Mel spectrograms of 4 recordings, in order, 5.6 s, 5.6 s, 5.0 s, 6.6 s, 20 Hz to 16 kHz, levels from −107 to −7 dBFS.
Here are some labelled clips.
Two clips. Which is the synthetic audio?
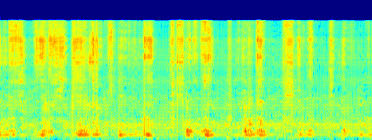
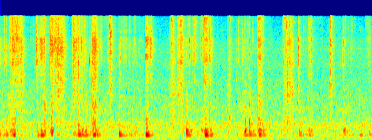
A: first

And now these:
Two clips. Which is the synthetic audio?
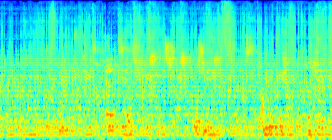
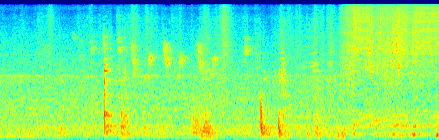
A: first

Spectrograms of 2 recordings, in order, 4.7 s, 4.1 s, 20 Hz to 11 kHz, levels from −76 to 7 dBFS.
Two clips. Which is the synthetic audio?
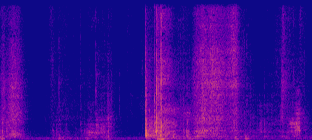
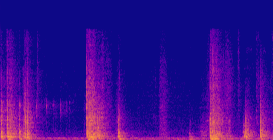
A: second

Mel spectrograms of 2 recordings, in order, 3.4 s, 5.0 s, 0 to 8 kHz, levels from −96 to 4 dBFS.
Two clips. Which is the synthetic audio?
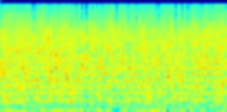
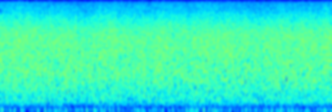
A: first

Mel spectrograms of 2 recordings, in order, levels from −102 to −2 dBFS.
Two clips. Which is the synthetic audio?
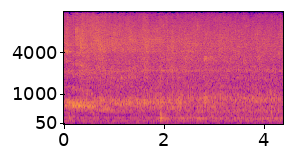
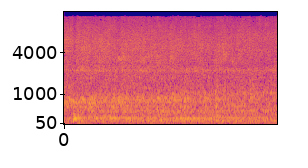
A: second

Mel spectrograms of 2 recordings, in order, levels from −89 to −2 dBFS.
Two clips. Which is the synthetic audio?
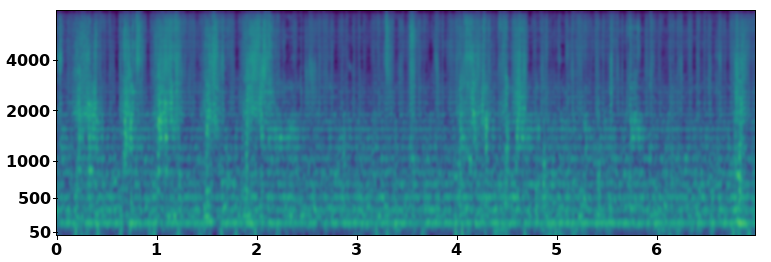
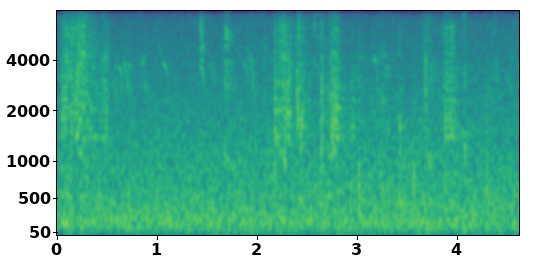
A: first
